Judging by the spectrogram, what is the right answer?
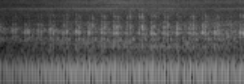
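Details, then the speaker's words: International Scout on a newly fitted carby; the mechanical fuel pump is overfuelling, and the owner wonders if the jets are too big. Rough, lumpy idle with uneven low chuffing and no clean steady beat; running very rich. "as you can see it's running it's not running real good she's running Pig rich"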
